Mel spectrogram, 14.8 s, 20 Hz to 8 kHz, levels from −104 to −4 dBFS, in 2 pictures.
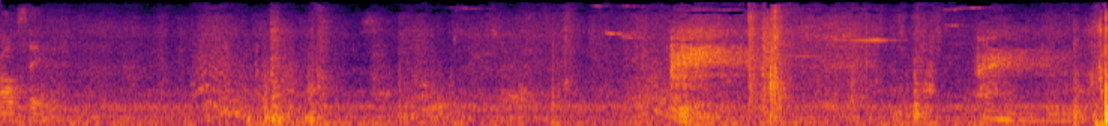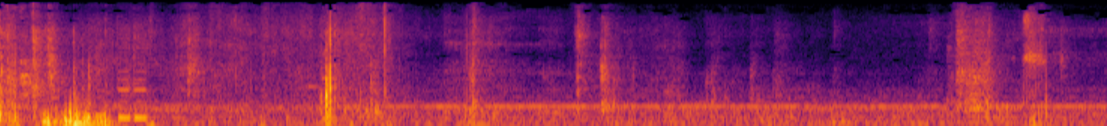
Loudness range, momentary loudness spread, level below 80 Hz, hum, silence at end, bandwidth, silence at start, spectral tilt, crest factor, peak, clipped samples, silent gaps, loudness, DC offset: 12 LU; 18 LU; -40 dBFS; none; 0 s; 7.6 kHz; 0 s; -6 dB/octave; 32 dB; -2 dBFS; under 0.1%; none; -34 LUFS; under 0.1%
